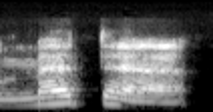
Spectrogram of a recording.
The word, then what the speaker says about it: متى: So for the ta, you have to lower your tongue towards the bottom part of your mouth. So mata, mim and ta are both light.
